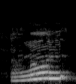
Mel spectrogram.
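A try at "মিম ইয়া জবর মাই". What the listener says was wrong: মিম, মিম। নুন কেন ভাই? মিম। মিম ইয়া জাবার মাই।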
